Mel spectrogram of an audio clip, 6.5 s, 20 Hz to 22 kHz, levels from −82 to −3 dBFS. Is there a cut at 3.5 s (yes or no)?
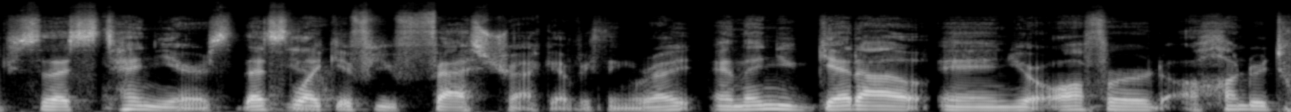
yes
